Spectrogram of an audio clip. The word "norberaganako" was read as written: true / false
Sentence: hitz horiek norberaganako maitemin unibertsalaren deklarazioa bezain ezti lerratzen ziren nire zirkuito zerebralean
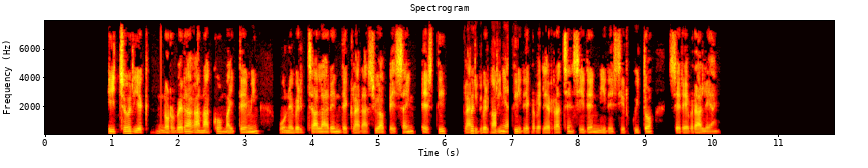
true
